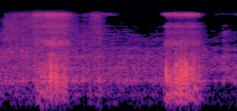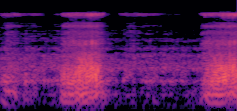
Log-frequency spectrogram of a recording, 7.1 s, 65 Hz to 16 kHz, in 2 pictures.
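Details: Eight-month-old snoring in sleep: soft, rhythmic snoring breaths at about 29 per minute, each with a raspy, fluttering sound.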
